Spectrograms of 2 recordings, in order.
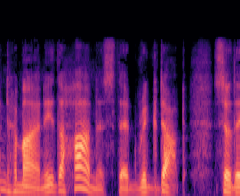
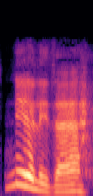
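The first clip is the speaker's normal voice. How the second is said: louder, breathless pant; 5 semitones higher, 8 dB louder than usual. A narrator's reading. Harry out of breath from carrying the crate, panting. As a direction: gasp it out after the climb. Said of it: "Harry panted".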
